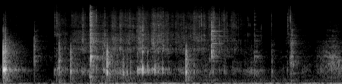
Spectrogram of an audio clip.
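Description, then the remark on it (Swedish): Two dice rattle and clatter steadily as they are shaken and thrown for a few seconds, a busy run of sharp, bright clicks and knocks with a few louder taps, and no voices. “Ja men när man ska kasta tärning så kan man göra, man har två tärningar.”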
